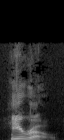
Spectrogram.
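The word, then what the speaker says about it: Herro: Both teams are going on a short bench, but you know, whatever this dude, how do you pronounce this guy's name? Hero from Kentucky. Yeah, Hero. He's a hero. – Yeah. Yeah, that kid was amazing. – You're trying too hard. It's just Hero.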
